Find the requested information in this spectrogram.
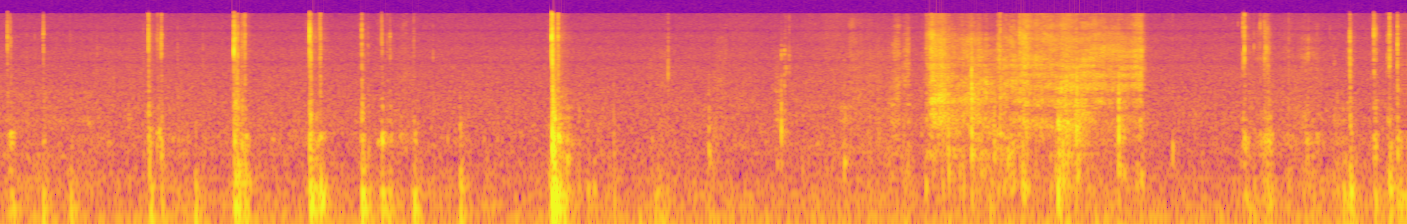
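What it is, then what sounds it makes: Plastic laptop keyboard. Fingertips with medium-length nails type quickly on the black plastic keys of a red laptop, making quiet, irregular, sharp clicks with a sharper, louder click just after four seconds. From about seven to eight and a half seconds, a steady, bright, hissing noise sits under the taps before the scattered key clicks resume.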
